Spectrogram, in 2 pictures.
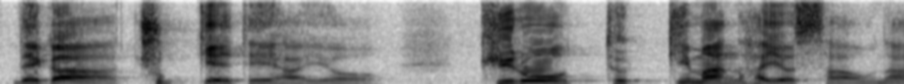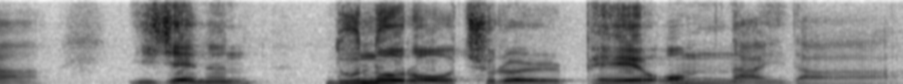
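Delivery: slow, solemn declaration of a verse; emphatic scripture reading. A narrator's reading. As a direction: proclaim the verse slowly, drawing out each phrase. Reads key verse emphatically. (느리고 힘주어 선포하는 성경 봉독)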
